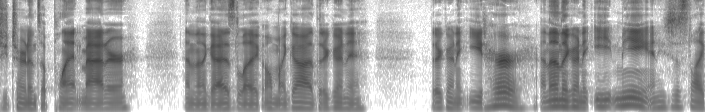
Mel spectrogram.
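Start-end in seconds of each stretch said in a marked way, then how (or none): 2.6-6.5 mock flat, boring, deadpan monotone bad acting. Speaker describing a movie scene, quoting an actor's line: imitating flat, boring delivery. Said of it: "Like that kind of flat boring".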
